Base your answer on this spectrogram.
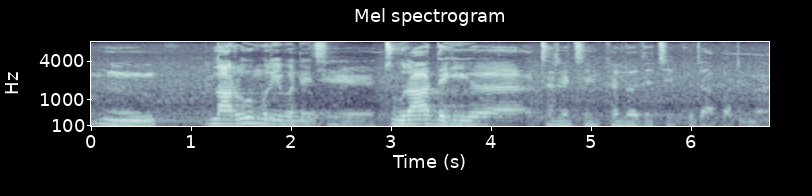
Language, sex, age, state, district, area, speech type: Maithili, male, 30-45, Bihar, Purnia, rural, spontaneous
